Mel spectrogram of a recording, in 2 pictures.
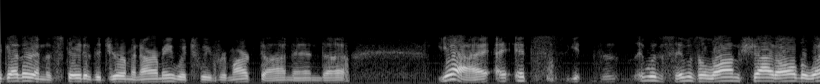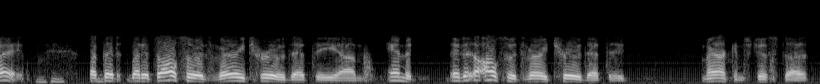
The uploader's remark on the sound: In our first ever phone interview.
